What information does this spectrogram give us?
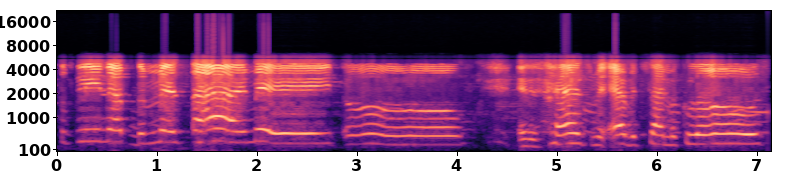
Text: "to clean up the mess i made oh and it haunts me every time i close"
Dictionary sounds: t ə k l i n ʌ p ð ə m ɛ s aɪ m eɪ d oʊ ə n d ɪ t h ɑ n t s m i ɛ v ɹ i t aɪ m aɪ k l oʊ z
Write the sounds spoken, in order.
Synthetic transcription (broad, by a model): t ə k l i n ʌ p ð ə m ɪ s aɪ m eɪ d oʊ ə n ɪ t h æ n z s m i ɛ v ɹ i t aɪ m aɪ k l oʊ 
